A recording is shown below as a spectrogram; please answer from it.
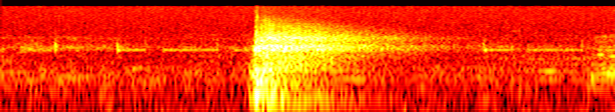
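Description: A person thrown to the foam gym mat lands with one sharp slap-thud about a second in, dying away with a short echo in the hall.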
